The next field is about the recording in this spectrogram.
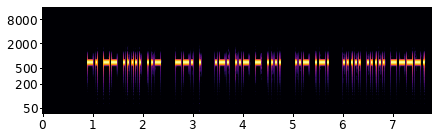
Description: Morse code, heard as a keyed tone, about 30 wpm, 690 Hz. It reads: NM5U GE RUTH UR 559
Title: SOTA QSO Practice 30wpm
